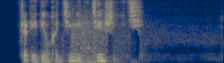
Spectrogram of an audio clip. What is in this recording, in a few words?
vocals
